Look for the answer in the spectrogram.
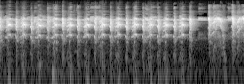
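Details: Long-tailed shrike in vigorous song with a full repertoire, giving a fast series of harsh, scratchy squawking notes, around six per second, ending in a brief steady whistle and more rasping notes.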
